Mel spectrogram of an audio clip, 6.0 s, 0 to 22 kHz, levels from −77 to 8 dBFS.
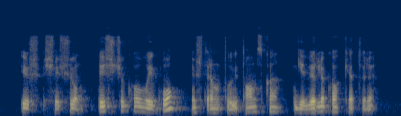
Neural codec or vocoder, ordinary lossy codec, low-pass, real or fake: codec, 16 kHz, 4 kbps, FunCodec, trained on LibriTTS, 50 frames a second; Opus, 16 kbps; 7.2 kHz; fake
